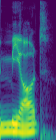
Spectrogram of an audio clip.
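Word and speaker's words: mjød: Miod. I've literally just told you how to pronounce it.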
